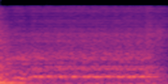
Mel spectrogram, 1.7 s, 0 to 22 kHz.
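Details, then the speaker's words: 1970 Toyota FJ40 after a full rewire, with a Davis Unified GM-style HEI distributor: the starter cranks evenly for about two seconds but the engine never catches. There is no spark in the start position only; the cause is a failed ignition switch. "nothing. It will not start. Turns out it's not getting spark."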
